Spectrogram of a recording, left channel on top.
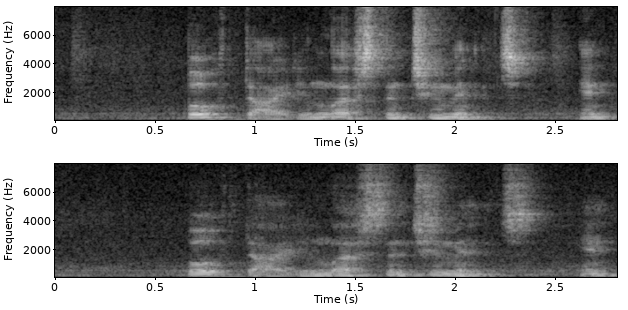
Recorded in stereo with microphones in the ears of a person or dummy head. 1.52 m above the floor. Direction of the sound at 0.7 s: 60° left (ahead or behind).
